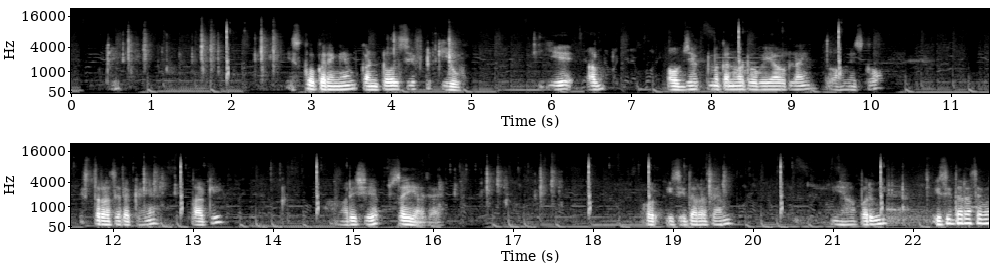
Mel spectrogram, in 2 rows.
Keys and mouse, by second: 0.7 space, 1.1 z, 1.6 ctrl+space, 1.8 z, 1.9 click, 2.3 ctrl+space, 4.5 ctrl+shift+q, 6.5 F10, 8.3-11.9 drag, 11.9 z, 12.0 right click, 12.0 right click, 12.3 ctrl+space, 12.6 z, 12.8 click, 13.9 right click, 14.5-16.0 drag, 16.0 z, 16.1 right click, 16.6 ctrl+space, 16.8 z, 17.0 right click, 17.3 ctrl+space, 17.6 z, 17.9 click, 19.4 ctrl+space, 20.3 click, 21.6 ctrl+space.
